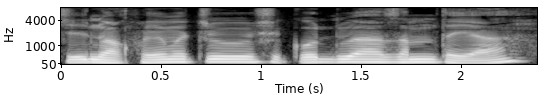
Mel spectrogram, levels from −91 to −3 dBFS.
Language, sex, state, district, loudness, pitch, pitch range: Wancho, male, Arunachal Pradesh, Longding, -12 LUFS, 135 Hz, 130-140 Hz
